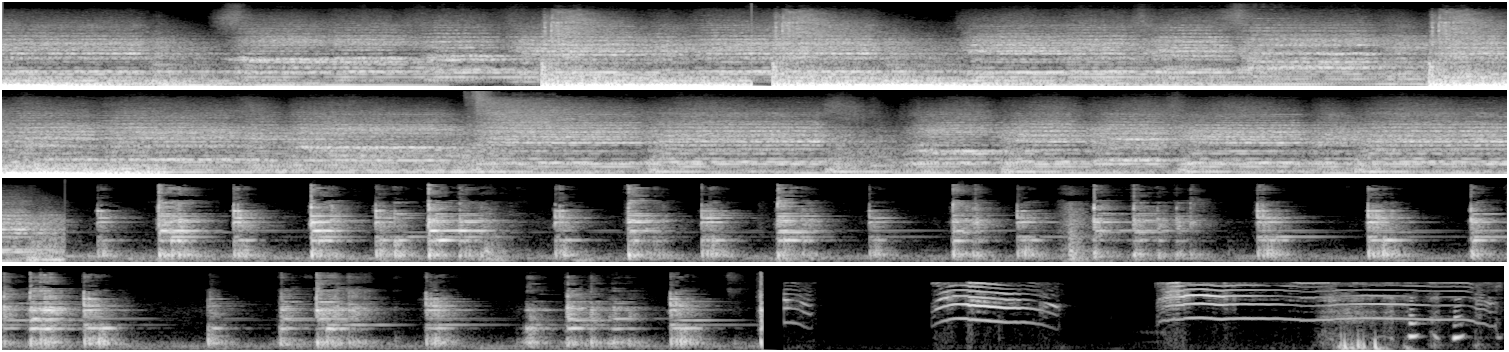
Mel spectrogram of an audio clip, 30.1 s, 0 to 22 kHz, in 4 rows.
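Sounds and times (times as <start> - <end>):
cat meowing: 27.2 - 29.6.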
